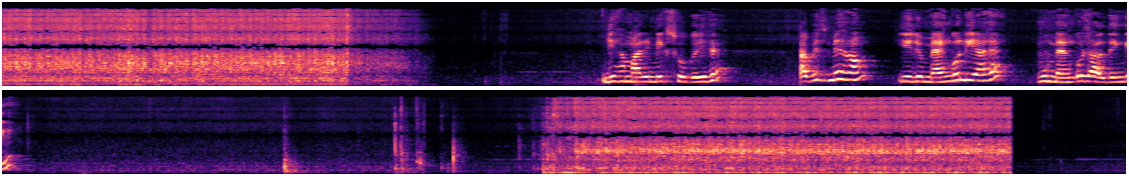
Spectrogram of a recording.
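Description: A mixer grinder whirs loudly and steadily, then stops.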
